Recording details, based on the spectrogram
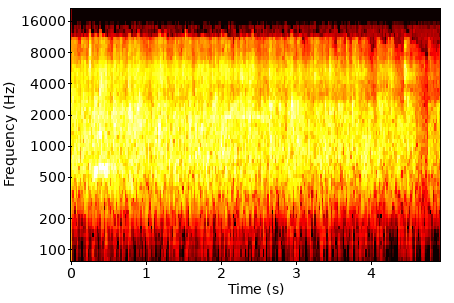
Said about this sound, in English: Come on, let's applaud the Lord Jesus Christ.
